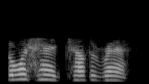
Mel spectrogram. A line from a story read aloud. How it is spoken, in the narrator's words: whispered encouragingly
